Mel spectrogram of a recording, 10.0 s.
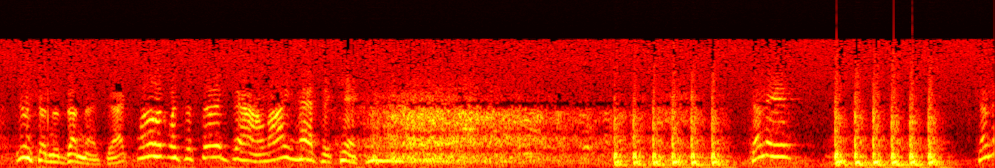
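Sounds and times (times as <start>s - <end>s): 
speech: 0.2s - 5.0s, 7.6s - 8.1s
laughter: 3.2s - 6.4s
knocking on a door: 6.1s - 7.4s, 8.3s - 9.6s.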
